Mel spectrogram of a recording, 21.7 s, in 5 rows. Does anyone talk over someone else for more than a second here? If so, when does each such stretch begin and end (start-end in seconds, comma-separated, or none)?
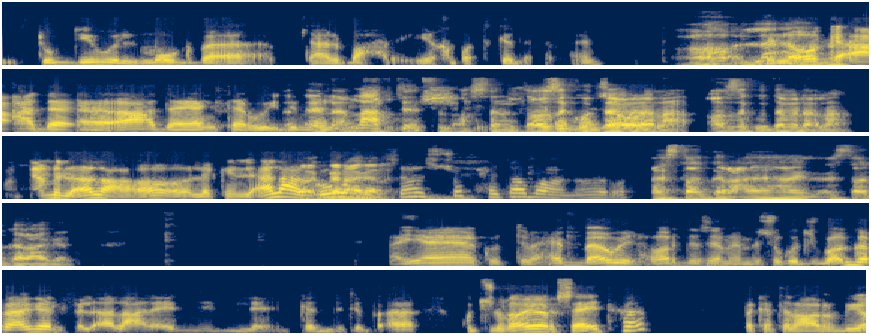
5.9-7.7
